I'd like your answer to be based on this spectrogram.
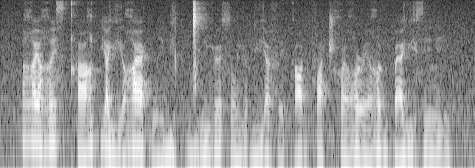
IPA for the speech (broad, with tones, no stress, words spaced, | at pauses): ʁe˥˧ʁi˥˧sqʰæ˩˥ʁ pʲɑ˥˧vʲɯ˩˥ ʁæ˥˧ kwi˩˥bʲø˩˥t͡ʃɡ͡ǀi˥˧ jø˥˧ so˩˥jø˩˥ɡvʲɑ˥˧fe˩˥ kɑ˩˥ɡfɑ˩˥t͡ʃχø˩˥ʁ ɹe˩˥ʁɯ˥˧ɡpæ˩˥ vʲø˩˥si˩˥li˥˧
